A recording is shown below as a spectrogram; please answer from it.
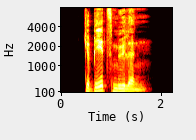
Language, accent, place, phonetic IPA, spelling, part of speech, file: German, Germany, Berlin, [ɡəˈbeːt͡sˌmyːlən], Gebetsmühlen, noun, De-Gebetsmühlen.ogg
- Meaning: plural of Gebetsmühle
